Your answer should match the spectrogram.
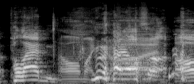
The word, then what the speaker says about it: paladin: Like Like Aladdin. I get it. Aladdin but- with a P.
